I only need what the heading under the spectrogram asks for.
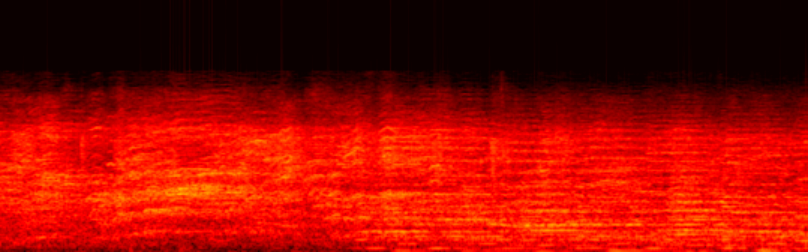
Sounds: orchestra
inside a large room or hall
music
choir
singing

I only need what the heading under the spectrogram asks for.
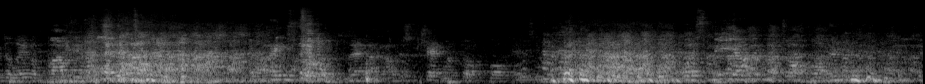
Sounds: speech

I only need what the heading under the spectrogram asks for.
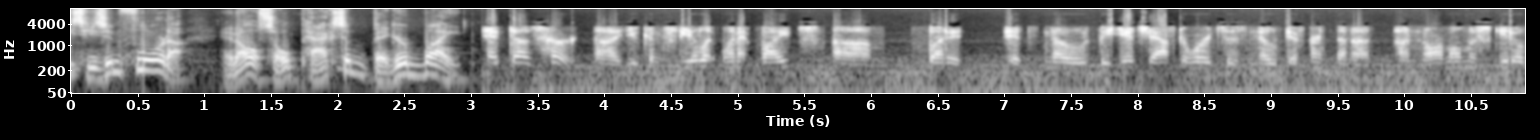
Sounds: speech

